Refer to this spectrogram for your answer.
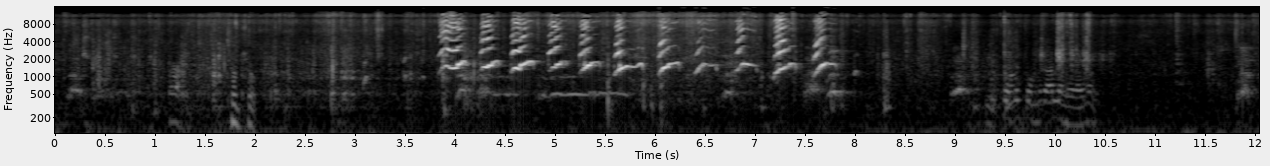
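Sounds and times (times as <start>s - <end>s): puppy yelping: 3.0s - 8.2s.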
